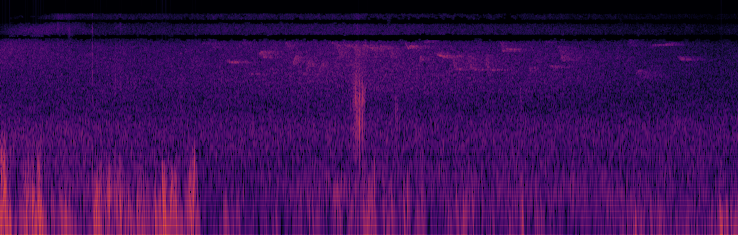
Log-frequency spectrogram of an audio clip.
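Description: Wind buffeting the microphone in gusts for about the first two seconds, then quieter outdoor air with small birds chirping high and brief in the background.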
